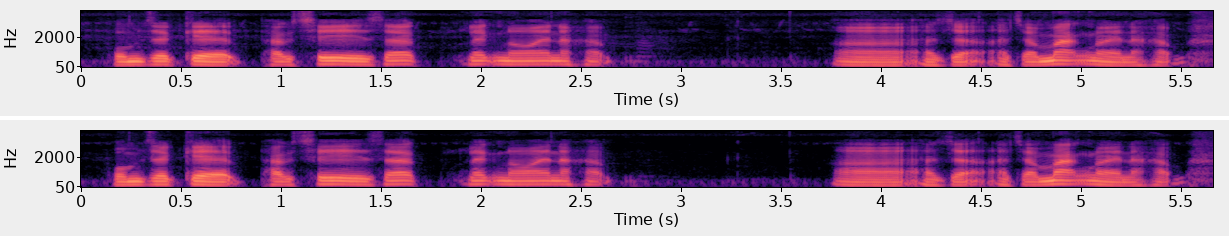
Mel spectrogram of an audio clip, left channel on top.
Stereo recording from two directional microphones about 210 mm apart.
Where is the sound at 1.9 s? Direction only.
25° right (ahead or behind).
